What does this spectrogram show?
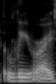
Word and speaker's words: LeRoi: The second time, she was married to a man named LeRoi Smith. So I think it's LeRoi anyway.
